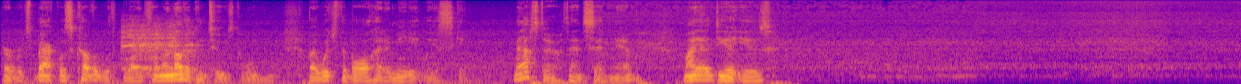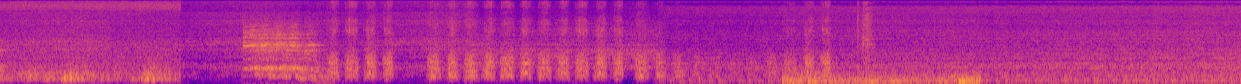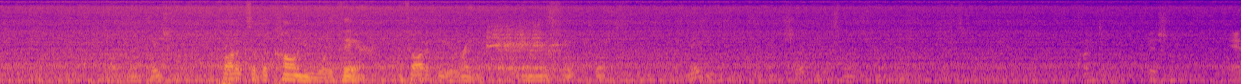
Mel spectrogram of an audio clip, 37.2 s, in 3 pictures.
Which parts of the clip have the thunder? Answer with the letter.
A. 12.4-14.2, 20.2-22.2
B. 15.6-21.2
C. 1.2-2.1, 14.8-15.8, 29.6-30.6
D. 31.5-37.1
A.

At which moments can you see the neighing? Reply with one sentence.
The neighing can be heard from 1.2 to 2.1 s, from 14.8 to 15.8 s and from 29.6 to 30.6 s.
